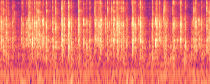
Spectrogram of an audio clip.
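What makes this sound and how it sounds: Fingertips type on the keys of a black Dell keyboard made of hollow plastic, held tilted. A quick, steady run of short, bright plastic clicks and taps follows, each dying away almost at once, with almost no low-end body.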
